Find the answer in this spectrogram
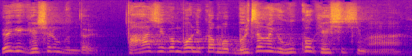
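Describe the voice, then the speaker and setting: Middle-aged male pastor, lively pitch, conversational sermon full of rhetorical questions. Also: moderate pace, vocal fry. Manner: animated, conversational preaching with frequent rhetorical questions and "예?".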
